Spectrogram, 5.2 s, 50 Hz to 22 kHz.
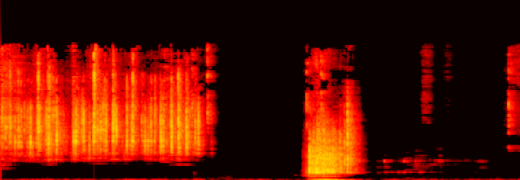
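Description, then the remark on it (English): Six-sided dice (d6s, the kind used in Monopoly) rattle rapidly for about two seconds, then clatter out in a short, loud burst with a low knock, followed by a few faint ticks as they settle, landing three 6s and a 3. No one speaks. “Here's some d6s. It's the ones you use in Monopoly.”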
